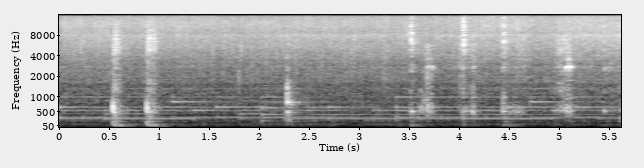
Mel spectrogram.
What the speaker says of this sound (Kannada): ಆ್ಯಡ್ ಮಾಡಿಕೊಂಡು ಚೆನ್ನಾಗಿ ಮಿಕ್ಸ್ ಮಾಡ್ಕೊಳ್ಳಿ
